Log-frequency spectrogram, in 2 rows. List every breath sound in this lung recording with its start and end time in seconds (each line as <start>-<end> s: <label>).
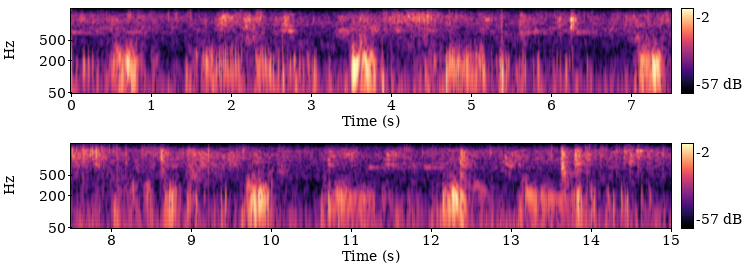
0.36-1.03 s: inhalation
0.36-1.04 s: crackles
1.44-3.09 s: exhalation
1.44-3.09 s: crackles
3.38-4.04 s: inhalation
3.38-4.04 s: crackles
4.61-6.26 s: exhalation
4.61-6.26 s: crackles
7.02-7.61 s: inhalation
7.02-7.61 s: crackles
8.10-9.54 s: exhalation
8.10-9.54 s: crackles
9.60-10.19 s: inhalation
9.60-10.19 s: crackles
10.51-11.96 s: exhalation
10.51-11.96 s: crackles
12.07-12.66 s: inhalation
12.07-12.66 s: crackles
13.11-14.55 s: exhalation
13.11-14.55 s: crackles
